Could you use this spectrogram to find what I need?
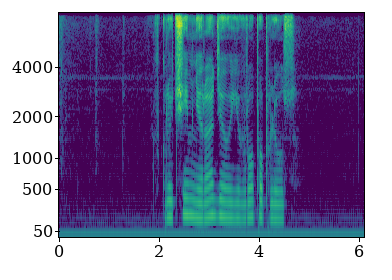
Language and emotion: Russian, sad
